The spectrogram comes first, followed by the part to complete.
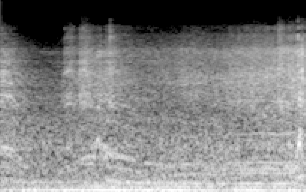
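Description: A steady low motor hum with a few faint, level tones above it.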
